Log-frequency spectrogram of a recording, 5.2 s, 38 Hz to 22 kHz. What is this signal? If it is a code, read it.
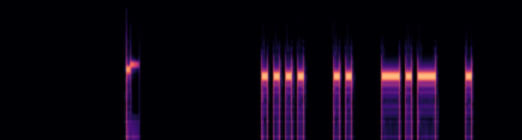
Morse code, heard as a keyed tone, about 20 wpm, spaced as for 16 wpm, 700 Hz. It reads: HIKE
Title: 256 Lesson 42a - Words 12-20wpm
